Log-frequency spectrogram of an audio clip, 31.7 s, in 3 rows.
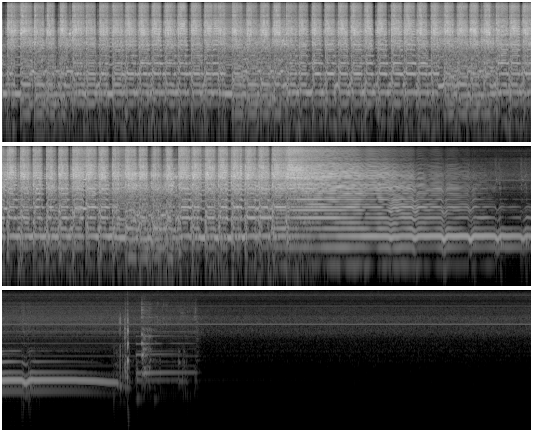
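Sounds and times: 
electric guitar recorded with a Royer microphone: 0:00.0 - 0:25.1.

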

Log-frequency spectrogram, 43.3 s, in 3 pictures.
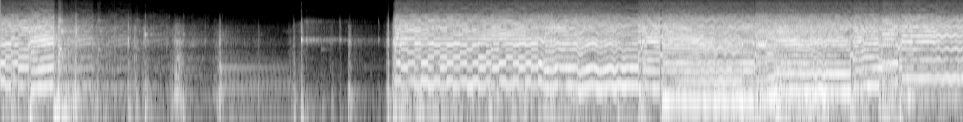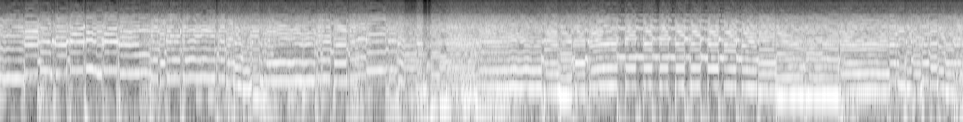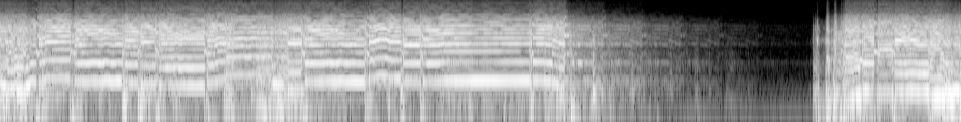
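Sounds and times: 
guitar solo: 0:00.0 - 0:39.1, 0:41.1 - 0:43.2.

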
